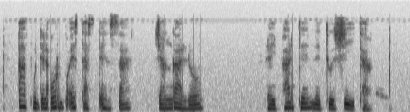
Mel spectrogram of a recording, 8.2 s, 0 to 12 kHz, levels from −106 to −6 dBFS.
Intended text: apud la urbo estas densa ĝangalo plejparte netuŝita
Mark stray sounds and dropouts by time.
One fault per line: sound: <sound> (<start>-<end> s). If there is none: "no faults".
no faults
